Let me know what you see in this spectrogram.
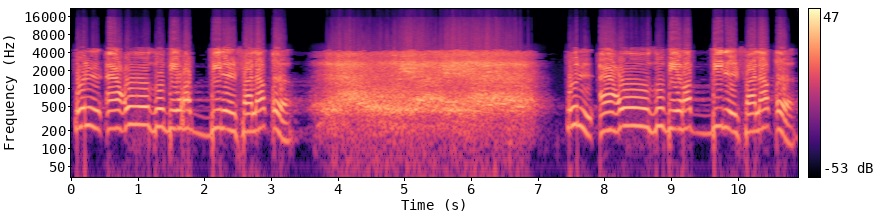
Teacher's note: اس پر قلقلہ ہوگا، یعنی آواز میں جنبش ہوگی، آواز لوٹتی ہوئی آئے گی · با کو جمع اور مضبوطی کے ساتھ ادا کریں گے، دوہرا پڑھیں گے اس لیے کہ با پر شد ہے، یہ مشدد حرف ہے.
